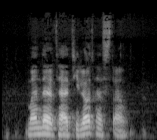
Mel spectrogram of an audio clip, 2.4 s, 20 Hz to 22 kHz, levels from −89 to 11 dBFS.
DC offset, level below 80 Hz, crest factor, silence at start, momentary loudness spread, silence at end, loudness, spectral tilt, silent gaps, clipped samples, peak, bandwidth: under 0.1%; -54 dBFS; 16 dB; 0.4 s; 12 LU; 0.45 s; -18 LUFS; -5.5 dB/octave; none; under 0.1%; -2 dBFS; 15 kHz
